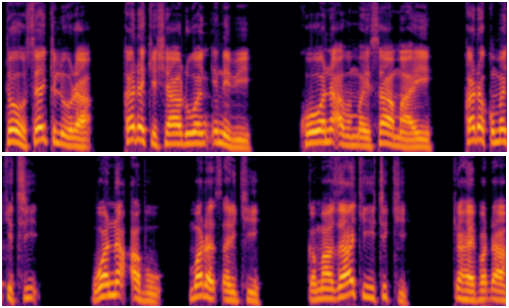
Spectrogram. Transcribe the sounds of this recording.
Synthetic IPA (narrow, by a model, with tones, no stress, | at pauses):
to˨sa˦jkʲi˨luː˨ɽaː˦ | kɐ˦da˨kʲi˨ʃaː˦ɽʊ˦wɐ˦ŋʔɪ˦nɪ˨biː˦ | kʷoː˦wɐ˦ni˦ʔa˨bu˨ma˨jsa˦˨maː˨jiː˦ | kɐ˦da˨kʷʊ˦ma˦kʲi˨t͡ʃi˦ | wɐ˦ni˦ʔa˨bu˨ | mɐ˦ɽa˨sʼɐ˦ɽkʲiː˦ | ɡ̥ɐ˨ma˦zaː˦kʲi˨ji˦t͡ʃɪ˦kʲiː˨ | kʲi˨ɦa˨jɸɐ˦ɗaː˦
